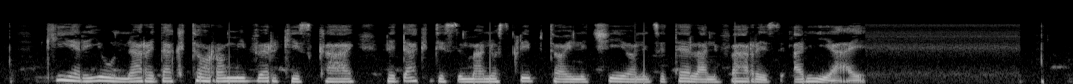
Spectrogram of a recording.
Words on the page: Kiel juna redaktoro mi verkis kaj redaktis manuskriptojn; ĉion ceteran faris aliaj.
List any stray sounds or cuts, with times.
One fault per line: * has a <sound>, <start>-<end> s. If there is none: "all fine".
all fine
